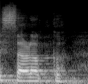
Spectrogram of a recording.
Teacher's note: आपने शब्द कहा उड़ना, आपने जीभ को घुमा दिया। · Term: अड़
